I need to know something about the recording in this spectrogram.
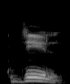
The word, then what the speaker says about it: gaol: जेल, ठीक है, ढंग से देखिएगा इस वर्ड को। इसका प्रोनाउंसिएशन और ये इसकी स्पेलिंग में बहुत बड़ा अंतर है। तो इसको पढ़ेंगे हम जेल, और स्पेलिंग है GAOL।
